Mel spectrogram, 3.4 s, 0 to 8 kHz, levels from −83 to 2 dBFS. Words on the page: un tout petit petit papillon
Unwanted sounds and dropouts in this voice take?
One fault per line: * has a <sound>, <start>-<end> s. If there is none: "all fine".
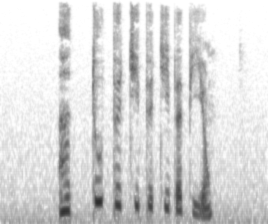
all fine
